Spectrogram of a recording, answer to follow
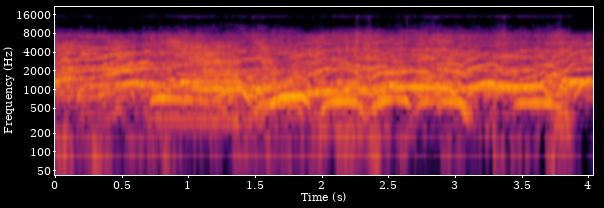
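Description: Crowd of villagers, children among them, shouting and cheering with many voices at once; through the middle one voice repeats a short rising-and-falling call about three times a second.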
